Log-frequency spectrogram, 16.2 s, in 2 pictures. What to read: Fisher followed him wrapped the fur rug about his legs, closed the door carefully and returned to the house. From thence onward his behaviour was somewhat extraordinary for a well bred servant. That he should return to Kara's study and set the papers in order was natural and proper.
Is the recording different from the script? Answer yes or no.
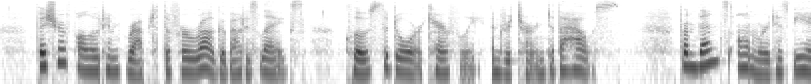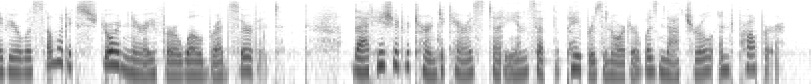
no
